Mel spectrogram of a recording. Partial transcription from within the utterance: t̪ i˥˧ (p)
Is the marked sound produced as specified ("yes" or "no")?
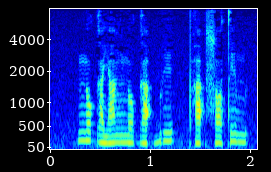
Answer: no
